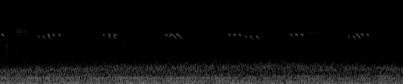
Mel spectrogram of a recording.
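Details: Night crickets and gentle wind. Quiet, high chirps made of rapid pulses recur about every half second, set against a soft, low, steady wind hiss.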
